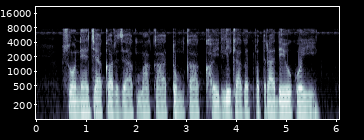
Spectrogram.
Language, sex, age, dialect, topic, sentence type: Marathi, male, 18-24, Southern Konkan, banking, question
